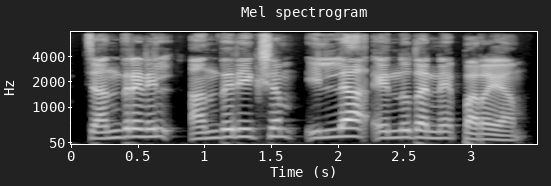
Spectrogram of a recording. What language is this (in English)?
Malayalam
